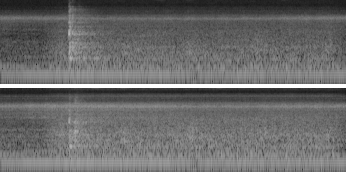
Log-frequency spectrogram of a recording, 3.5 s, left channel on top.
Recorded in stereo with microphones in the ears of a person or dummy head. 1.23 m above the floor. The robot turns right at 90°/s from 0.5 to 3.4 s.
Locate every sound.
0.7 s boiling: 30° left (ahead or behind), 6.5 m; by 0.8 s 20° left (ahead or behind), 6.5 m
